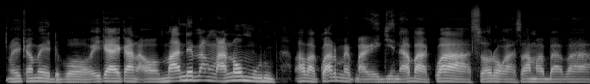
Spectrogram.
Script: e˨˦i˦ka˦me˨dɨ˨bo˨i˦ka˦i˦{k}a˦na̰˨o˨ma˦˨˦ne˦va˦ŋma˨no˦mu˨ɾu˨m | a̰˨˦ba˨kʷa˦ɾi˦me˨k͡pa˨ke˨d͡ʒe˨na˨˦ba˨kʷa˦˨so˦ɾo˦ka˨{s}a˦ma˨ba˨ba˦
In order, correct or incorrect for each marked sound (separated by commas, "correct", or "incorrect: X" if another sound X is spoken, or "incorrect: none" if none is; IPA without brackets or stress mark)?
correct, correct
